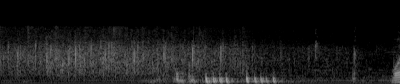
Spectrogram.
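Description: Audience applause dying away, with scattered individual claps thinning out over about three seconds and a few indistinct voices partway through.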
